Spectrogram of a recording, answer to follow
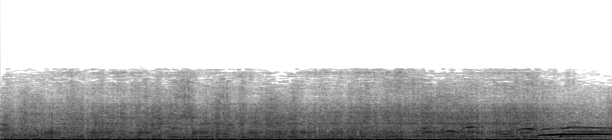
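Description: Several youth quad (ATV) engines idling together on a race start line, a steady low rumble. Near the end a voice calls out in one long held tone.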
